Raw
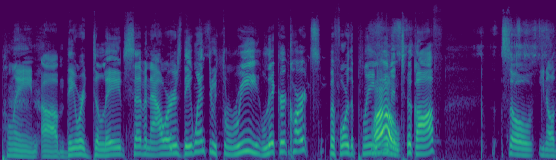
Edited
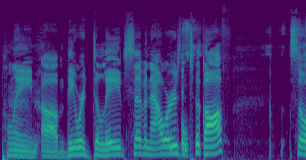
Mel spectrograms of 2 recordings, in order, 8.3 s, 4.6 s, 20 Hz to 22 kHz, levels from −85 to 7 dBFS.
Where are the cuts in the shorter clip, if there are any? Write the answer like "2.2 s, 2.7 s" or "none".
2.7 s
